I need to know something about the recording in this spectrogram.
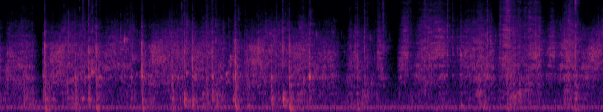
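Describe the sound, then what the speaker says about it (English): A spoon stirs a sugary bee feed mixture in a container, making quiet, repeated scraping and rubbing strokes with soft clinks, faint and close over a low steady hum. "you want to take your spoon now and we're going to stir that"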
